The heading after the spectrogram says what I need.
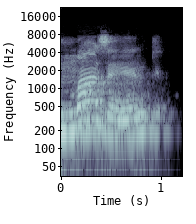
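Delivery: heavy emphasis landing on mustn't. Explaining sentence stress with an example sentence, stress on mustn't. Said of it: "the main stress is in can't and in the mustn't".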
